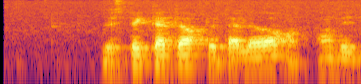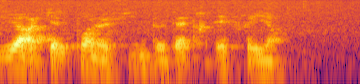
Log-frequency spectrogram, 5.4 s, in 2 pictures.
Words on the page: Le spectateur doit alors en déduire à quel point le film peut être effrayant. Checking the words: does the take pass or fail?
fail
